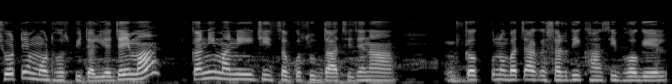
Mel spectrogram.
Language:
Maithili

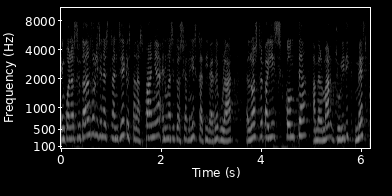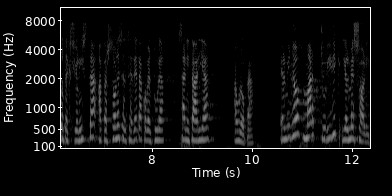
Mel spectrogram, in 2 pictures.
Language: Catalan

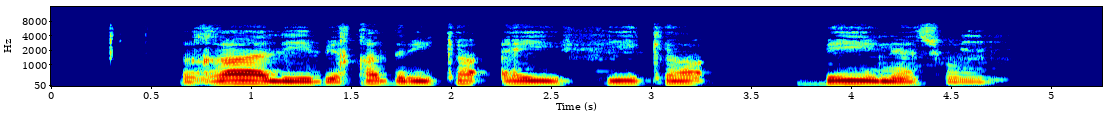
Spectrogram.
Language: Arabic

